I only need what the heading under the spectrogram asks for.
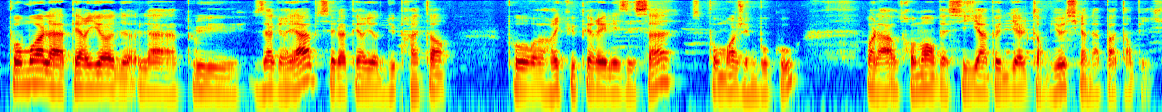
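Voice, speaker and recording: Somewhat breathy, a man speaks fairly low in pitch with a dark, mellow tone. His pitch variation is ordinary, and his pace fairly slow. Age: 70s. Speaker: beekeeper. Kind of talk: interview. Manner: hesitant.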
